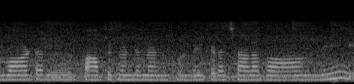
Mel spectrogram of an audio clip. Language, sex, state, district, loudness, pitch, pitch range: Telugu, female, Andhra Pradesh, Guntur, -31 LUFS, 210 Hz, 210-215 Hz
